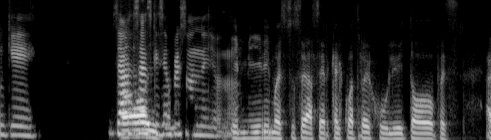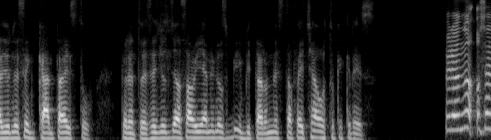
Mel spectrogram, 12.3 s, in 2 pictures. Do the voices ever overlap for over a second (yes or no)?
no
